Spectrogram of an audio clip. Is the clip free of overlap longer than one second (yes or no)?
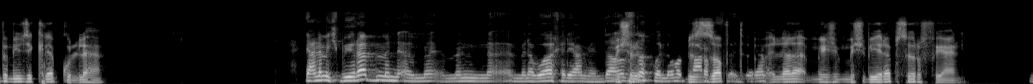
no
